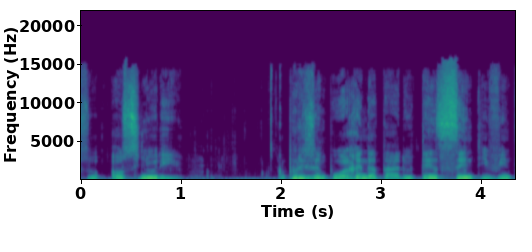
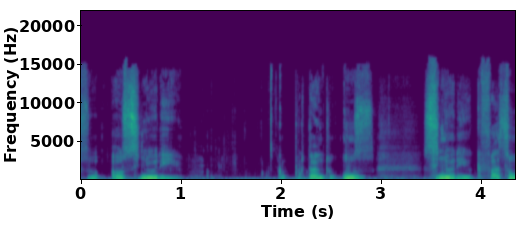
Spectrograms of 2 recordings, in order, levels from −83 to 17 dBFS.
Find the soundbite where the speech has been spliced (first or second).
second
